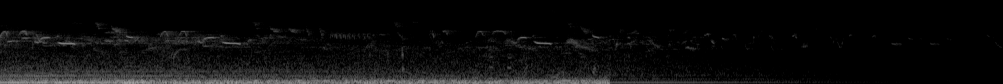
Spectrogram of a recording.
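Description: Small birds chirping and singing over a loud, low steady hum. The hum cuts off suddenly about six seconds in, and the birdsong fades away to silence near the end.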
